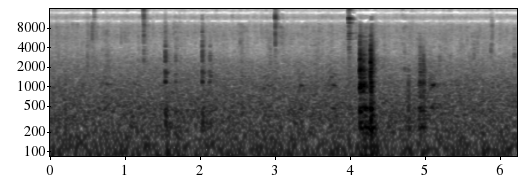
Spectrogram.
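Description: Light tableware handling: faint scattered ticks, then a small ceramic cup set down on the table with a short double clack about four seconds in, and a softer knock just after.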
